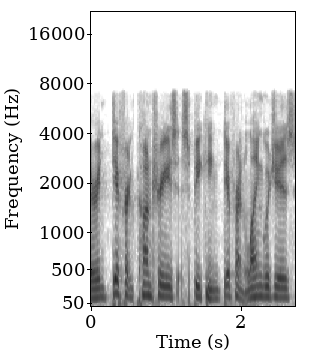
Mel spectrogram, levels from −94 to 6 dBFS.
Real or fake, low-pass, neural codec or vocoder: fake; 7.2 kHz; codec, 24 kHz, 6 kbps, HILCodec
